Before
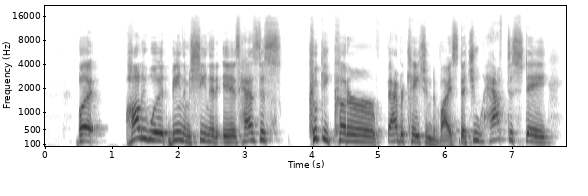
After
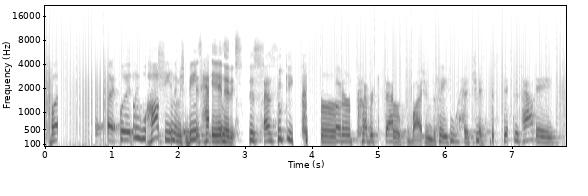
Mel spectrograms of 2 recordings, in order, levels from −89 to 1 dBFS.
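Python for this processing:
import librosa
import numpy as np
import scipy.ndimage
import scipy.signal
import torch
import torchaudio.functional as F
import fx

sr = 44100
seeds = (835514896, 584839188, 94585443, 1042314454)

y = fx.block_reorder(x, sr, ms=202.0, group=3)
y = fx.doppler_pass(y, sr, speed_mps=22, closest_m=1.2, pass_at_s=2.69)
y = fx.env_lowpass(y, sr, base_hz=1100.0, full_db=-37.0)
y = fx.dmg_crackle(y, sr, seeds[0], per_s=100.0, level_db=-66.0)
y = fx.band_squash(y, sr, depth_pct=100)
y = y * librosa.db_to_amplitude(13.5)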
